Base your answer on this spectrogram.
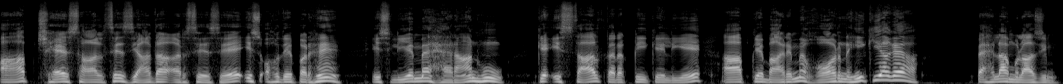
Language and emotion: Urdu, surprised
